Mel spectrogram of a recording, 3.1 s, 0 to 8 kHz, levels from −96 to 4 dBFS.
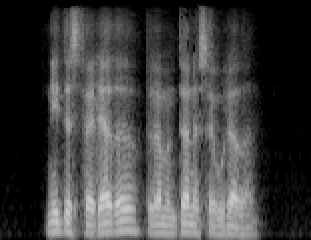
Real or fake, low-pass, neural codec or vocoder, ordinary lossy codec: fake; 7.2 kHz; codec, 16 kHz, 0.2 kbps, FocalCodec; AAC, 32 kbps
